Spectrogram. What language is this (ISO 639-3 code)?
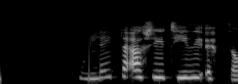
isl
